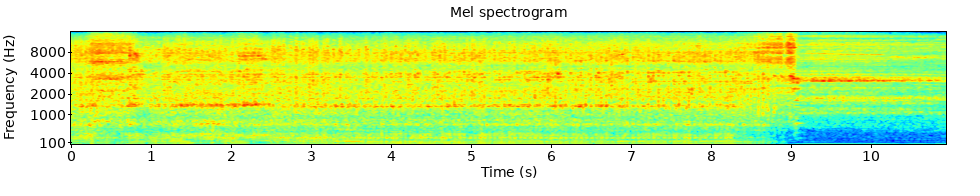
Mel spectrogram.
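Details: Freshly rebuilt F-head engine with a new, adjusted carburetor, warm at 165 degrees with good oil pressure, not yet under load: fires right up and settles into a steady, even idle; timing close; normal start and idle.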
